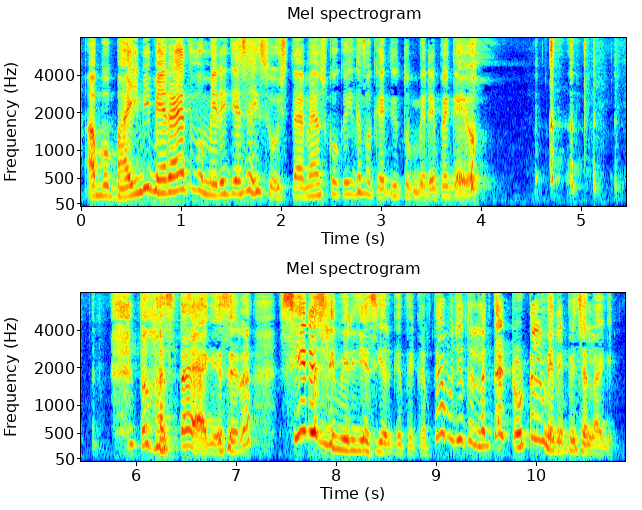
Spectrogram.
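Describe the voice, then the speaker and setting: A woman's voice: fairly high pitch, big pitch swings, normal speed, slightly rough. Older woman chatting on a live stream. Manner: rambling, chatty, conversational, wanders off topic. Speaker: host. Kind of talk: live-stream chat reading viewer comments.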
